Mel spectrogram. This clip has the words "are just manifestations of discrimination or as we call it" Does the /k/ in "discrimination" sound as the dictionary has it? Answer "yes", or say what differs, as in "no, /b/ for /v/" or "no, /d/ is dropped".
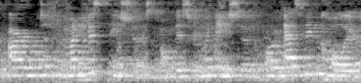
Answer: no, /k/ is dropped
